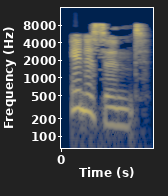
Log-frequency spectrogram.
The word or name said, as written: innocent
